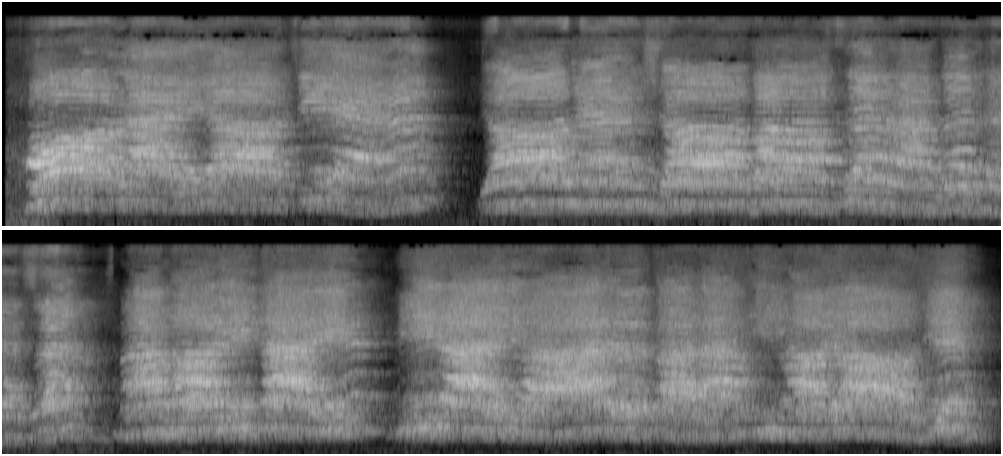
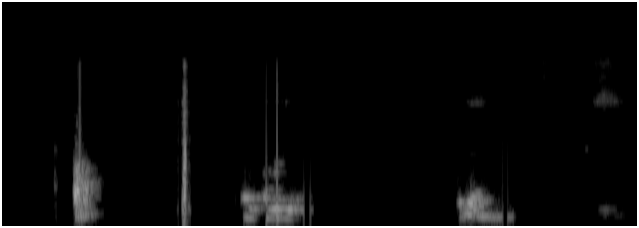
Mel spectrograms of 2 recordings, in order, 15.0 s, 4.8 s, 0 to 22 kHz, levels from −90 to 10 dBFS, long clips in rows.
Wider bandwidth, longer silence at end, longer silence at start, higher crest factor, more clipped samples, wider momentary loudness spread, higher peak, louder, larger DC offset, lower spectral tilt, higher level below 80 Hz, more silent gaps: first, 16.5 kHz vs 7.4 kHz; second, 0.1 s vs 0.9 s; second, 0.1 s vs 0.55 s; second, 18 dB vs 26 dB; neither; second, 9 LU vs 13 LU; first, -2 dBFS vs -20 dBFS; first, -17 LUFS vs -42 LUFS; neither; second, 3 dB/octave vs -5.5 dB/octave; first, -72 dBFS vs -78 dBFS; second, none vs 0.77-1.31 s, 1.43-1.79 s, 2.34-3.40 s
